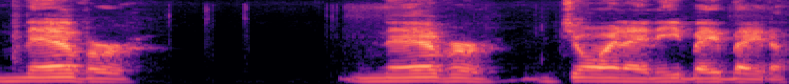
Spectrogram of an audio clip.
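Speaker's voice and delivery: very slow, deliberate, simple first-grade pacing. Repeating a warning to listeners at first-grade level, very slow and simple. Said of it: "let me repeat this in very slow, easy, maybe first grade level".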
